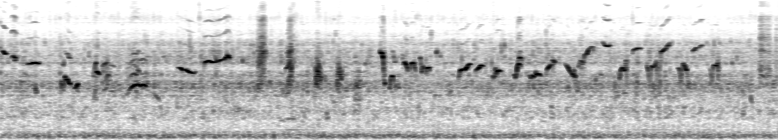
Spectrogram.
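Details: Busy oriental magpie-robin song mixed with water, used to stimulate birds that have gone quiet; dense rapid series of rising whistles and chirps, a few clicks, all over a continuous rushing water background.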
